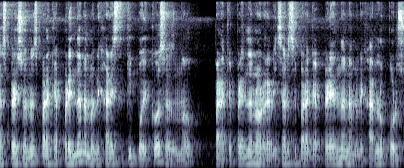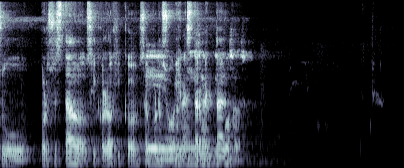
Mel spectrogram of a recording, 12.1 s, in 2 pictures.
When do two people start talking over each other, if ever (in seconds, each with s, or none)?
8.2 s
